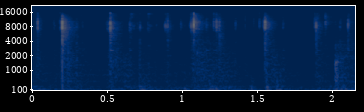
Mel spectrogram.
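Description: Foam pouncer dabbing etching paste through a screen stencil onto a glass casserole dish: a run of light, irregular taps, several a second.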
